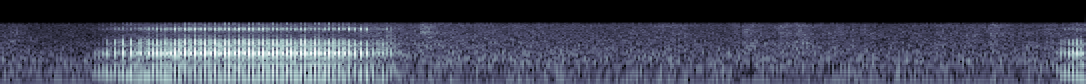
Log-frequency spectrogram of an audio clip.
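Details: English Mastiff, female, snoring loudly in sleep: one loud, rattling snore lasting over a second, then quiet breathing and the start of another.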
